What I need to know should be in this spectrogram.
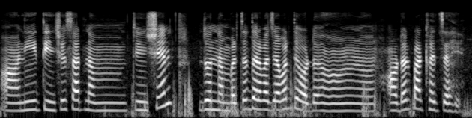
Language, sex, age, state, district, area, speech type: Marathi, female, 18-30, Maharashtra, Amravati, urban, spontaneous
